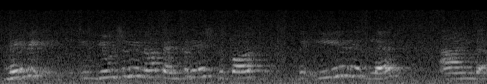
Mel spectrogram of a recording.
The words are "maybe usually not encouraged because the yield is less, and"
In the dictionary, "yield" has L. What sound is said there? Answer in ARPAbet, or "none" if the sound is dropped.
none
